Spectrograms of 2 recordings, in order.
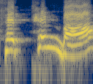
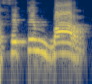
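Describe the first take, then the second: First: সেপ্টেম্বর drawn out as "sep-them-baa"; slow model of British সেপ্টেম্বর, R dropped; silent final R. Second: সেপ্টেম্বর as "sep-tem-bar", R heard; the counterexample সেপ্টেম্বর, ending in "bar"; final R sounded. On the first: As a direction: end সেপ্টেম্বর on an open "baa", no R. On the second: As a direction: pronounce the closing R in সেপ্টেম্বর. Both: Shown as a demonstration. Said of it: "শেষের আর উচ্চারণ হয় না".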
